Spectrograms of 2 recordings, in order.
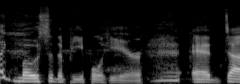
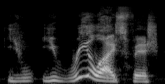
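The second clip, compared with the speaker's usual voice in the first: ordinary talk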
